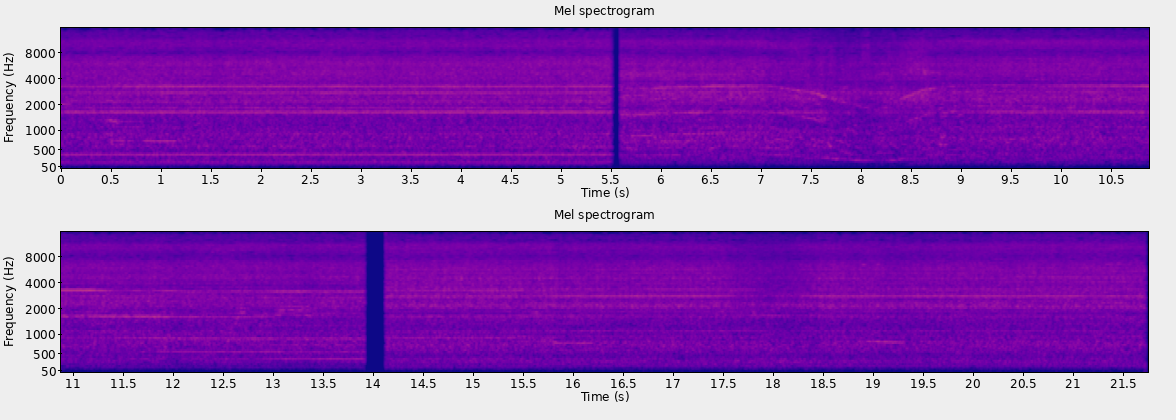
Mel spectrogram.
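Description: An aerial ladder fire truck's engine and hydraulics running steadily, a mechanical hum made of several steady tones. About seven seconds in, a whining tone glides sharply down and climbs back up within two seconds. The sound cuts out for an instant twice.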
